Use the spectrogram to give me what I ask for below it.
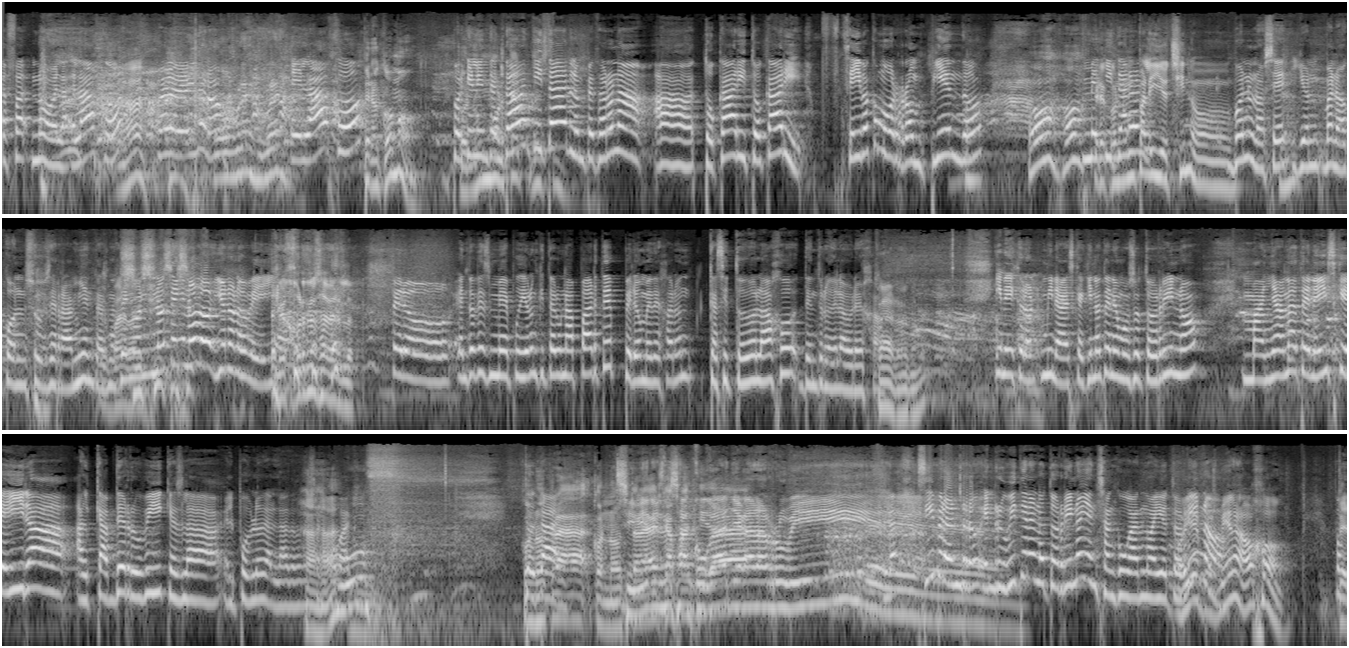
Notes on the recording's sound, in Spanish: El público nos cuenta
